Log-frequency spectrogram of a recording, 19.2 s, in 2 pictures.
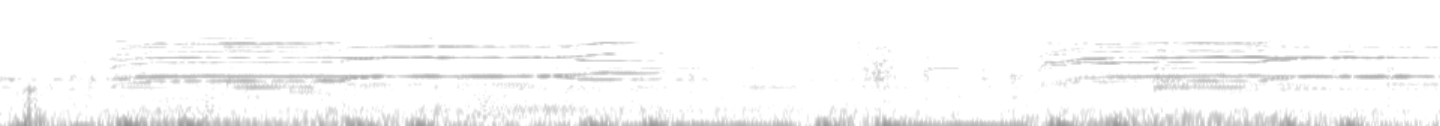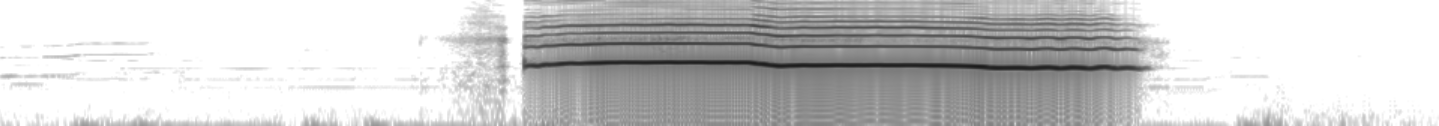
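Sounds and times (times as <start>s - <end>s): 
vocal: 13.1s - 17.2s.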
